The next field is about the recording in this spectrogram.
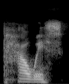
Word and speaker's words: Powys: And he sent me a message to say, you pronounced Powys perfectly Boyo.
